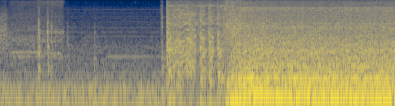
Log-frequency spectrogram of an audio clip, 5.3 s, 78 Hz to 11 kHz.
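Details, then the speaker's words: Ram 2500 6.4L Hemi, new viscous fan clutch just installed, cold start: starter cranks, engine fires, loud steady fan roar over idle. Fan roar on cold start. "Okay, so when I fired up the truck, the fan continued to roar when I started it."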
